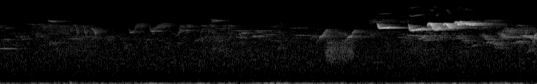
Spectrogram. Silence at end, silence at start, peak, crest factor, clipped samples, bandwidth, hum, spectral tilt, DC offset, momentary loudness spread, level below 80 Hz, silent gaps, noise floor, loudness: 0 s; 2.7 s; -2 dBFS; 24 dB; under 0.1%; 16 kHz; none; 5.5 dB/octave; under 0.1%; 27 LU; -54 dBFS; none; -51 dBFS; -18 LUFS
